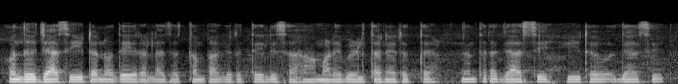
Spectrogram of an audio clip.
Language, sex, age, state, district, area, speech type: Kannada, male, 30-45, Karnataka, Kolar, urban, spontaneous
